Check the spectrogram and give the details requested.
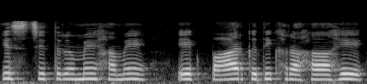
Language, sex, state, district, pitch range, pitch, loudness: Hindi, female, Madhya Pradesh, Bhopal, 235-250 Hz, 245 Hz, -16 LUFS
